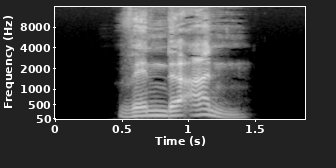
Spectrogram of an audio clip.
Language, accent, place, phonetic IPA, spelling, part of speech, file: German, Germany, Berlin, [ˌvɛndə ˈan], wende an, verb, De-wende an.ogg
- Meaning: inflection of anwenden: 1. first-person singular present 2. first/third-person singular subjunctive I 3. singular imperative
